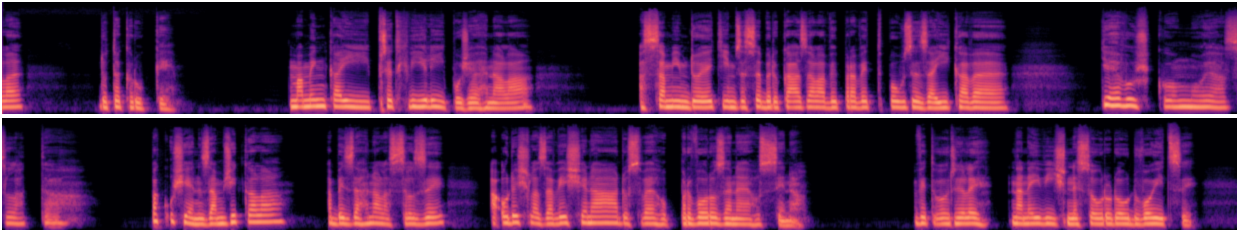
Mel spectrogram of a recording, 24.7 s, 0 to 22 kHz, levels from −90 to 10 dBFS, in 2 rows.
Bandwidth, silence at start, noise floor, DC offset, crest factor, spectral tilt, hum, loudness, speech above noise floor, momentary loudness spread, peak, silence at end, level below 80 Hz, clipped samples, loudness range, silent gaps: 15.5 kHz; 0 s; -81 dBFS; under 0.1%; 14 dB; -5 dB/octave; none; -14 LUFS; 67 dB; 11 LU; -2 dBFS; 0.45 s; -64 dBFS; under 0.1%; 3 LU; none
